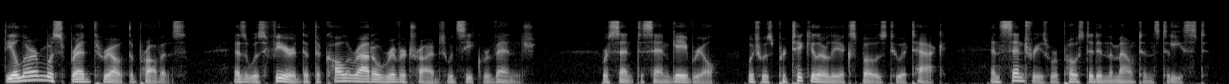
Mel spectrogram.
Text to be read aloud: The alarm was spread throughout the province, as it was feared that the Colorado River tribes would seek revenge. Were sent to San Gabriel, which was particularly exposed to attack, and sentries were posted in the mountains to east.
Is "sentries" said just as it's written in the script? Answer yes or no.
yes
